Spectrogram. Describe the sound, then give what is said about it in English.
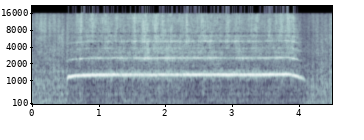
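The 12:20 train roars by with a constant rushing rumble, while a single long, steady whistle blasts for about three and a half seconds before dropping off. “A bell rang, and the 12:20 thundered past.”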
